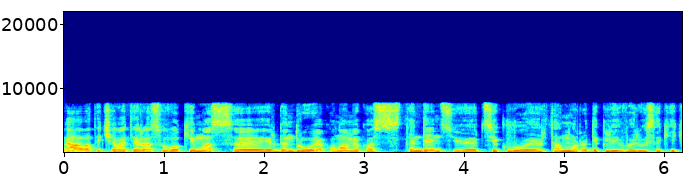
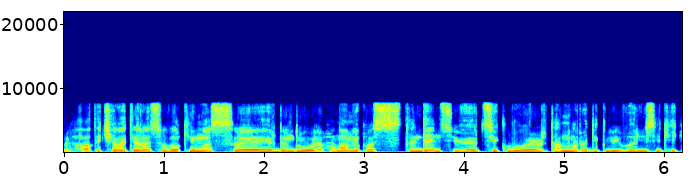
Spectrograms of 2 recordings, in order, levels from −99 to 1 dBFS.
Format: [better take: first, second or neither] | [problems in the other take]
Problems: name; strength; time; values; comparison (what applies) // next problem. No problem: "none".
first | noise reduction (neural diffusion model UNIVERSE++)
